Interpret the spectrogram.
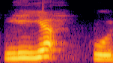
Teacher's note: ہوگا یا حمزہ کے اوپر جزم جھٹکے سے پڑھیں گے لیکو کف باریک ہوگا اور واؤ ساکن حرف مدہ ایک الف کے برابر کھینچنا ہے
